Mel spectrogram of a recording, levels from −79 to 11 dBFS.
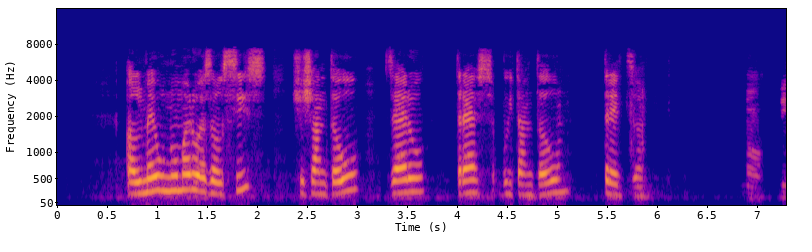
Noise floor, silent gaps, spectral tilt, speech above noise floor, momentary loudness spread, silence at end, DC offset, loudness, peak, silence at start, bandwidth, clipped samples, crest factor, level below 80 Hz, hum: -77 dBFS; none; -3 dB/octave; 61 dB; 16 LU; 0 s; under 0.1%; -16 LUFS; -2 dBFS; 0.7 s; 7.8 kHz; under 0.1%; 16 dB; -68 dBFS; none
